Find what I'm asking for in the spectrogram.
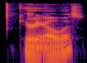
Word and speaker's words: Cary Elwes: Cary Elwes.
